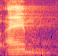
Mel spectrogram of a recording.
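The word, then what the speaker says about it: ऐं: ए है, ए की बिंदी लगी, अंग की मात्रा ऊपर रखी है बिंदी, तो ऐम, ऐम बोलेंगे, ऐम, है ना।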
